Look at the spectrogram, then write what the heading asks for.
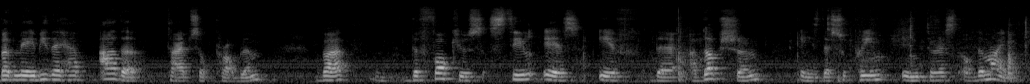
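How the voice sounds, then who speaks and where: The speaker has a non-native accent. Audible room echo surrounds the voice. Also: woman, medium pitch for a woman, ordinary pitch variation, fairly slow pace. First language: Italian. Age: 30s. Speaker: psychotherapist and adoptee representative. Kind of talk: presentation. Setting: event with audience. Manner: halting.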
